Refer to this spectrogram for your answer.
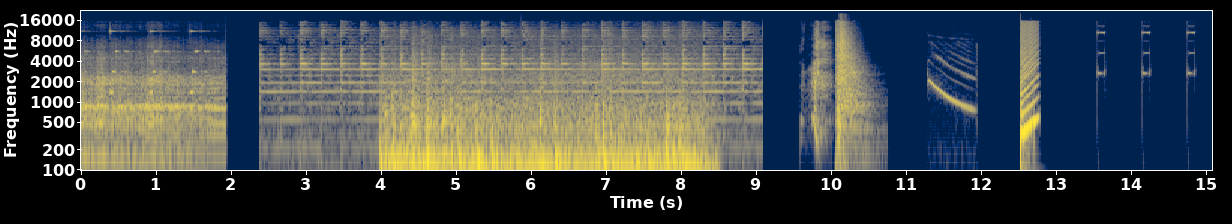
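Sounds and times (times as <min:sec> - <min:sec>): level crossing warning bell: 0:00.0 - 0:09.1
train rumbling past: 0:04.0 - 0:08.6.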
